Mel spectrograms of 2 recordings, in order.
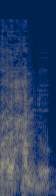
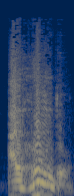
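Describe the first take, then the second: First: The second syllable has an 'a' vowel. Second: The second syllable has an 'u' vowel. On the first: The speaker calls it right. "instead of Alhamdu" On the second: The speaker calls it wrong. "if the child said Alhumdu"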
